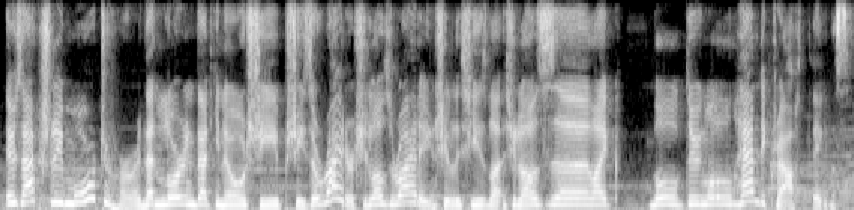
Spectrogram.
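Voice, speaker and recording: A woman with a fairly high voice hosts a casual game discussion. She rambles, doubles back on her words and swears offhandedly. Music plays behind her. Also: animated, a little fast, few pauses. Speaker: host.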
